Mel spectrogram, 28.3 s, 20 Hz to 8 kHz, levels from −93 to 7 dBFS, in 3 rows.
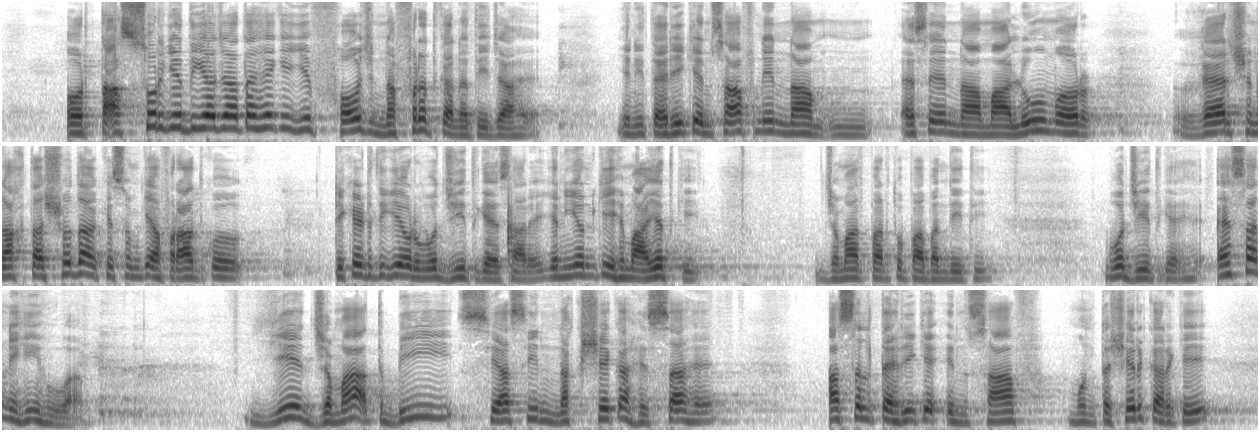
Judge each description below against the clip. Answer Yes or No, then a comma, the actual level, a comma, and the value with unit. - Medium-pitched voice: Yes, medium, 155 Hz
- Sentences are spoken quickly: No, average, 140 wpm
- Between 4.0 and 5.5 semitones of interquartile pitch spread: Yes, average, 4.3 semitones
